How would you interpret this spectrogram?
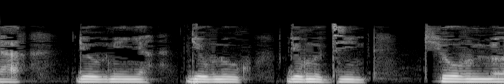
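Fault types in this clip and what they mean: AAC compression: The speech has nothing above 6.8 kHz, so it sounds dull and muffled for the whole clip. The damage is heavy. Sibilants come out fizzy and smeared. Held vowels take on a watery warble. This points to a very low bitrate, around 16 kbps. The likely cause is AAC-LC coding with too few bits to spend. The encoder dropped the top band and coarsely rounded what remained.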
